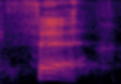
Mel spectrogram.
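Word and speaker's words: phở: Pho. Oh, Really? as in pho. Not faux.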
